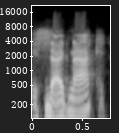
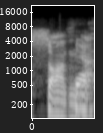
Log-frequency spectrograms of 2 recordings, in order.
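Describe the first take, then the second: First: The g is said as a hard g. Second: The gn is said as a ny sound. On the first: This is how people who don't know the physics say it. The speaker calls it wrong. "they all say Sagnac" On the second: This is how the French man's name is actually said. The speaker calls it right. "His name was Sagnac"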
